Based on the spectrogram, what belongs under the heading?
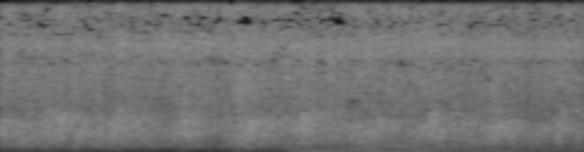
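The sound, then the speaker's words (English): A large crowd claps together in praise of Jesus, a dense, steady wash of applause that holds for the whole stretch, with a low sustained musical tone joining beneath it partway through. “Give Jesus a mighty clap of praise.”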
